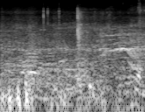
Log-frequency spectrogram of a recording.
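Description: People talking, with a sharp click just past a second in.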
